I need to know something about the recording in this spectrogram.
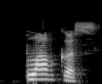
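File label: "плавкӧс", Komi, female; audio dict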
